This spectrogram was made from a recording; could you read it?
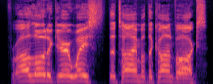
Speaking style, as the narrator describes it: a man called out

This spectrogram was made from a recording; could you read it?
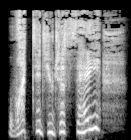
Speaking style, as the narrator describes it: Coco spluttered, indignant

